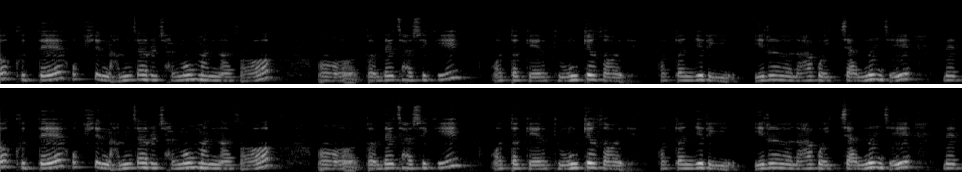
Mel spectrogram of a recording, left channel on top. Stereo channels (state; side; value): quieter; left; 3.7 dB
